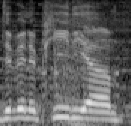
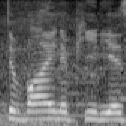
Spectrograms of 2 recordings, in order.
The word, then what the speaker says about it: Divinipedia: I mean, I did mention Divinipedia very early on in this Let's Play, although I think I called it, like, Divinepedia, so I guess that's not the correct pronunciation.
